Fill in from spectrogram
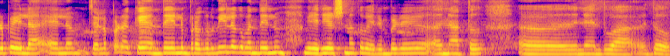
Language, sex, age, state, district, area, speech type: Malayalam, female, 45-60, Kerala, Kollam, rural, spontaneous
